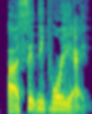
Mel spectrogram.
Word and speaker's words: Sidney Poitier: Sidney Poitier.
